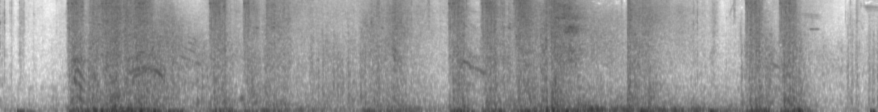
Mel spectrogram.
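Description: Gunfire from a video game rifle rattles in loud bursts.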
